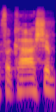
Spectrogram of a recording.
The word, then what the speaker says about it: focaccia: there custom yes we walked into is it focaccia bread am I saying it right Focaccia yeah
